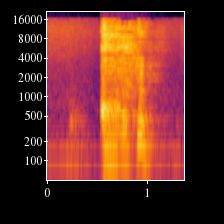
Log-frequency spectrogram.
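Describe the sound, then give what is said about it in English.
A single loud, throaty cough bursts out and fades after about half a second, standing alone over a faint low hum. “Now, that's my first cough.”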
